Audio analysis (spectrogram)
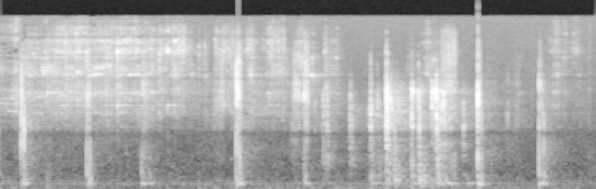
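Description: Keys jingle and clink, with a run of sharp metallic clicks and rattles as a lock is worked and the service door of a shop is opened, with no voices.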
